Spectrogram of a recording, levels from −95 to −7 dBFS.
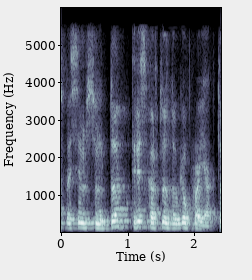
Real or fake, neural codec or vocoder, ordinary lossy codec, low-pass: real; none; AAC, 32 kbps; 5.4 kHz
